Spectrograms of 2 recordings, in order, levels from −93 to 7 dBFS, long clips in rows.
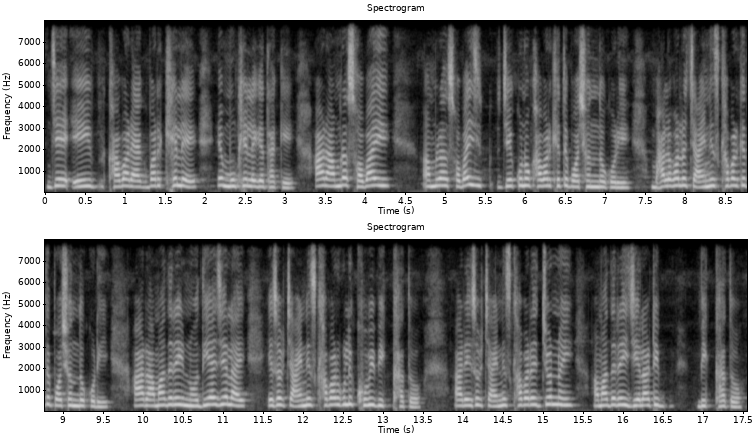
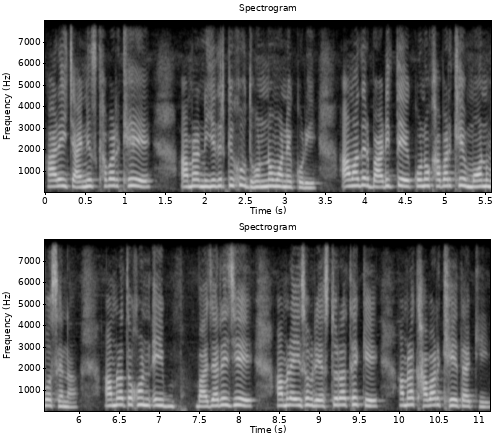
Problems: none marked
